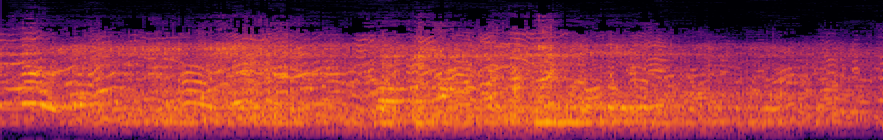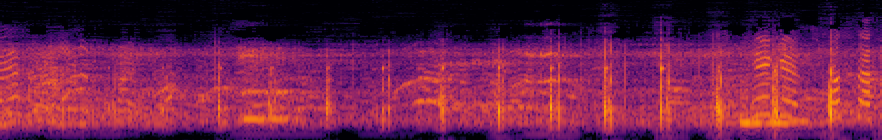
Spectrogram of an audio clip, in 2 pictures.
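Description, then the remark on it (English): A crowd of many people chattering at once in a dense, loud babble, apparently chasing someone, which thins in the second half into excited voices punctuated by sharp clattering hits like hurried footsteps. “The crowd seems to be chasing somebody.”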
